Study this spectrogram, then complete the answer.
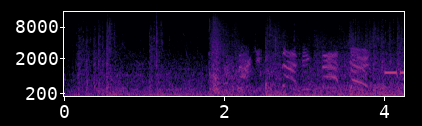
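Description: Machine gun fire and battlefield explosions from a Company of Heroes 3 1v1 match, with steady bursts of gunfire and rumbling booms layered under game effects; faint voice-like tones appear but no clear talk.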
